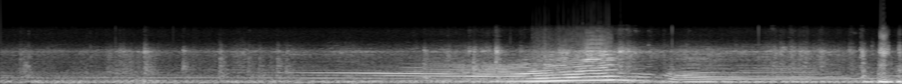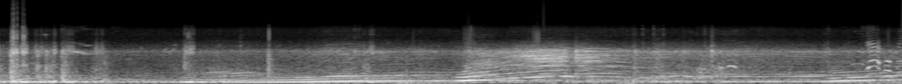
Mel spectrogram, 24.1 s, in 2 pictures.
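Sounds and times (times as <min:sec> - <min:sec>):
race car engine idling: 0:00.0 - 0:06.9, 0:08.4 - 0:18.2
sharp knocks and clatters: 0:01.3 - 0:04.6, 0:05.5 - 0:08.8, 0:10.2 - 0:21.8.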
